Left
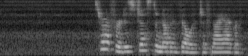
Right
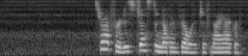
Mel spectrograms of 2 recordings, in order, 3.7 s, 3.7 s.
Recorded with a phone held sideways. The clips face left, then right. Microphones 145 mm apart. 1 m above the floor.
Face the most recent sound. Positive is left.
turn(degrees=-65)  # may be behind; listen again after turning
